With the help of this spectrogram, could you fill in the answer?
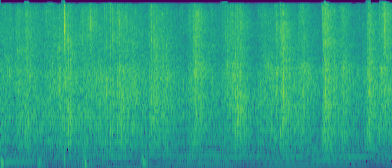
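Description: Sustained applause from a sizable crowd at a church service, clapping for people who have just prayed to be saved, dense overlapping claps with a few louder bursts, steady for the full few seconds, with faint low tones underneath.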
